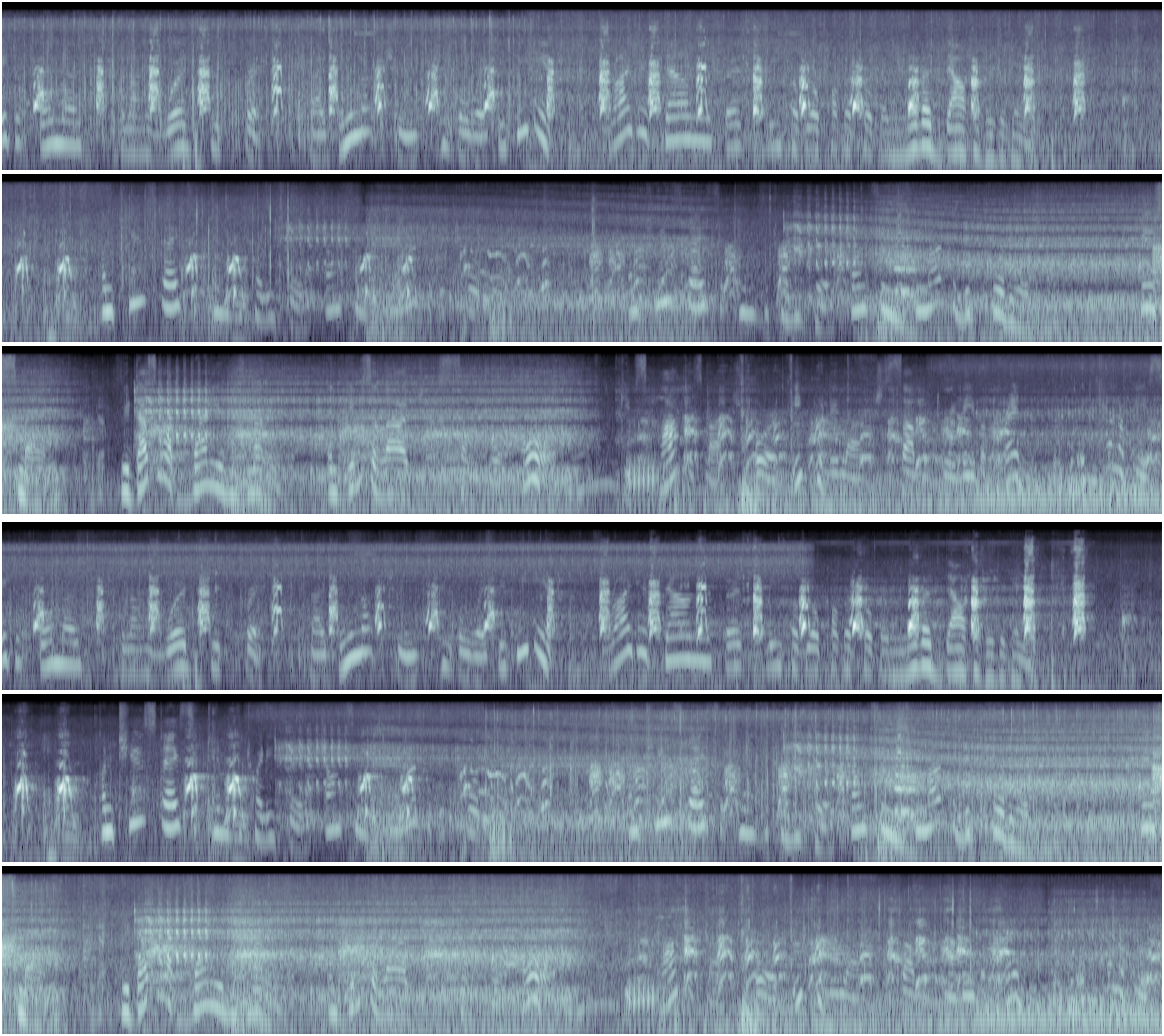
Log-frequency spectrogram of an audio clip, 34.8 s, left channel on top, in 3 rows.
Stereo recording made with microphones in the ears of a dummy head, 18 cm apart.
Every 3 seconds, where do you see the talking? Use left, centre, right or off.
left, left, left, left, right, right, right, centre, left, left, left, left.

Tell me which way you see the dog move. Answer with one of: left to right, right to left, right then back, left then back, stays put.
left to right.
